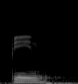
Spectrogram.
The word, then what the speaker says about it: Behn: Scandinavian writer Ari Bain, how do you say that? B-E-H-N? – Bean.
